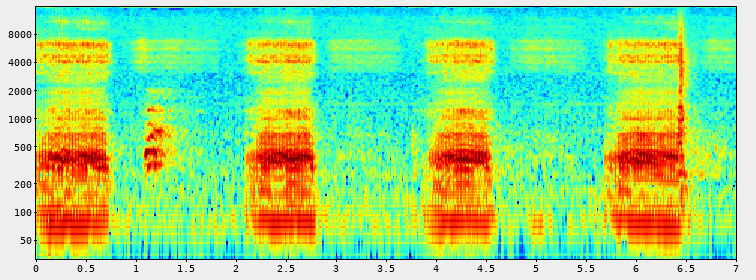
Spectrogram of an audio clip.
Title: Puppy Snores-Blanch the Great Pyrenees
